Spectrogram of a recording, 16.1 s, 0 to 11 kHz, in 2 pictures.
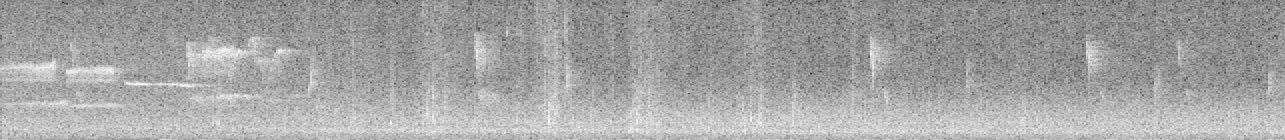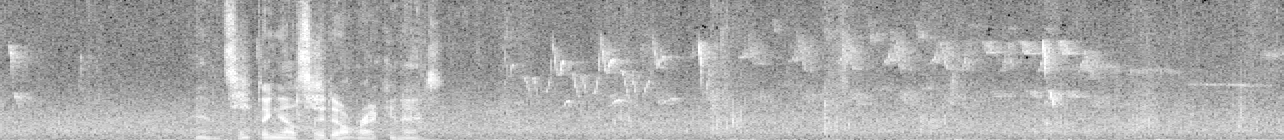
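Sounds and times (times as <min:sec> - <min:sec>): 
myrtle warbler ticking calls: 0:00.0 - 0:02.1, 0:02.9 - 0:03.6, 0:06.8 - 0:16.0
steady rushing outdoor noise: 0:00.0 - 0:16.0
speech: 0:09.2 - 0:10.9.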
